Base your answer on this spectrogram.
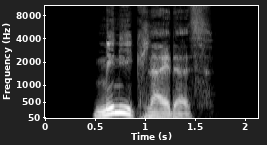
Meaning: genitive singular of Minikleid
- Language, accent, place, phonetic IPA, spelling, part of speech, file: German, Germany, Berlin, [ˈmɪniˌklaɪ̯dəs], Minikleides, noun, De-Minikleides.ogg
